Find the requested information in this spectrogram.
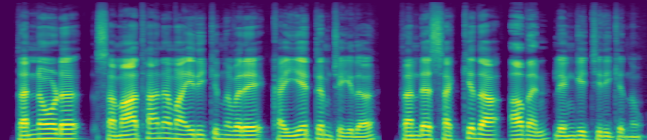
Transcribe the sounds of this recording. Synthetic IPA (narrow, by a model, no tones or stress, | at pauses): t̪ɐnːo̞ːɽɨsɐmaːd̪ʱaːnɐmaːjiɾikʲːunːɐʋɐɾe̞kɐjːe̞ːtːɐmt͡ɕe̞jðɨ | t̪ɐnde̞sɐkjɐðɐɐʋɐnle̞ŋɡit͡ɕːiɾikʲːunːu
